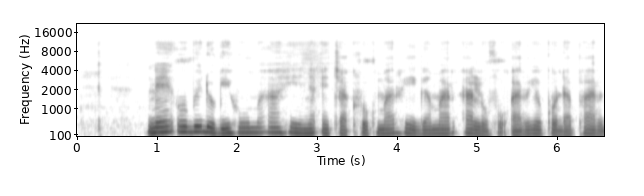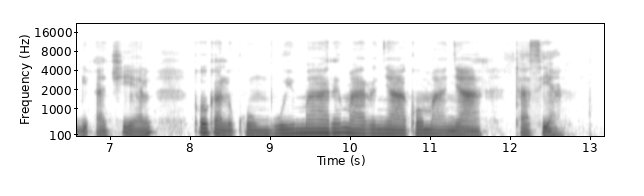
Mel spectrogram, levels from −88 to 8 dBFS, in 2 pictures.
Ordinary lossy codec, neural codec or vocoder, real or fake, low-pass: none; codec, 24 kHz, 3.1 kbps, DualCodec; fake; none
